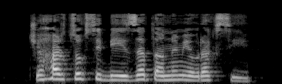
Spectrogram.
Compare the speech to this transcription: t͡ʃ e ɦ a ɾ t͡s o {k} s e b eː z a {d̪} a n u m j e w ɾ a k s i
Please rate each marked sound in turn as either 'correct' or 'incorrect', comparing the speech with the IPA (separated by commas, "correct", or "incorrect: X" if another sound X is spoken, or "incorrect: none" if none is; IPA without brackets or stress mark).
correct, incorrect: t̪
